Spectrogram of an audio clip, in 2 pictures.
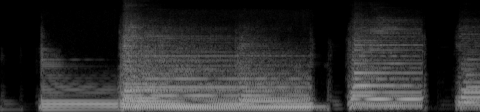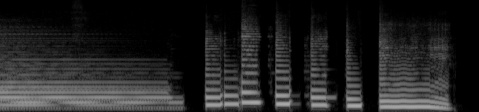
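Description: A dry, clean electric guitar signal with no reverb plays a few ringing chords, then a run of short choppy stabs. Every note stops abruptly with no echo or room tail, fairly loud, with no talking.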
